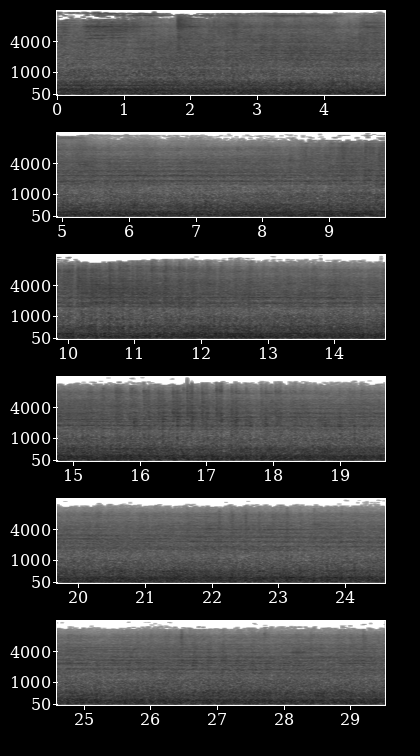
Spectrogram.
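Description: Express train of LHB passenger coaches running past at speed: a steady, loud rumble of steel wheels on rail with a rhythmic clickety-clack over the rail joints.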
